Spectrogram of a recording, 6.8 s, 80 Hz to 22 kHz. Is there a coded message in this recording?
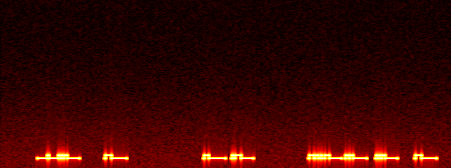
Yes: TTY/TDD text telephone tones (45.45 baud Baudot) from 0.6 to 6.5 s, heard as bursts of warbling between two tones, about 400 Hz shift, 1600 Hz centre. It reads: SOME ALSO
